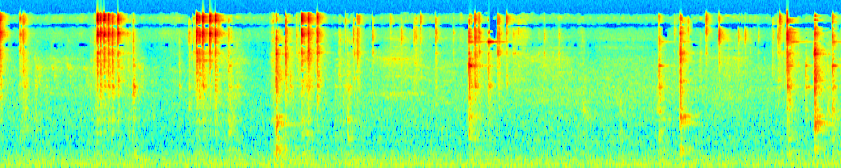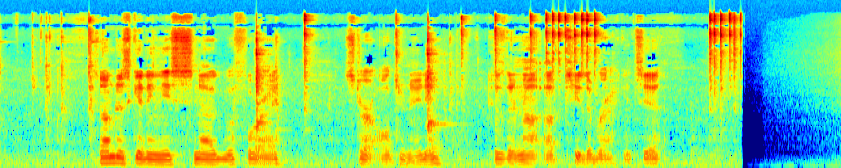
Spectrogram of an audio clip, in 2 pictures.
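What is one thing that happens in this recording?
Metal parts click and clink.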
